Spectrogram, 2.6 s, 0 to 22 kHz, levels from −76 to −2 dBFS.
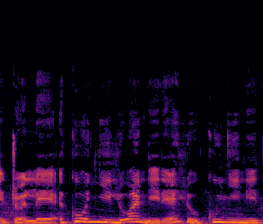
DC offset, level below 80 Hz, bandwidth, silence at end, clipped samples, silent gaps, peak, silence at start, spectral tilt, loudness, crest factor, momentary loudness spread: under 0.1%; -56 dBFS; 15.5 kHz; 0 s; under 0.1%; none; -14 dBFS; 0 s; -5 dB/octave; -27 LUFS; 12 dB; 2 LU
